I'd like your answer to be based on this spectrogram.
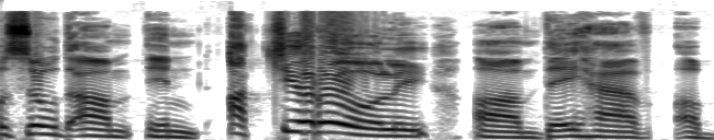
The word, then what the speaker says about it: Acciaroli: It's whenever you have a C next to an I, it's pronounced chi. When you have a C-H-I, it's pronounced key. So you have two C's. It's A-C-C-I, so Acciaroli, kind of like Gucci.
